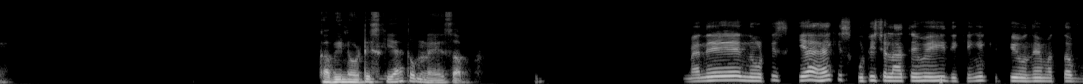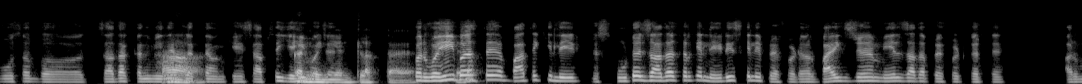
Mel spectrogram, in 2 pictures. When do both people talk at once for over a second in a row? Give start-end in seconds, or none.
none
